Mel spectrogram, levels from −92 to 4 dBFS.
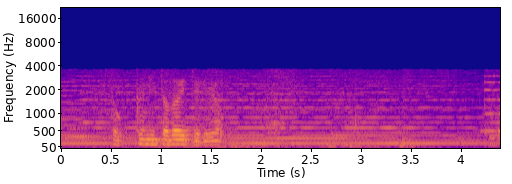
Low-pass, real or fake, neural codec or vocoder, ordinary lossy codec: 3.6 kHz; fake; codec, 16 kHz, 6 kbps, DAC; none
